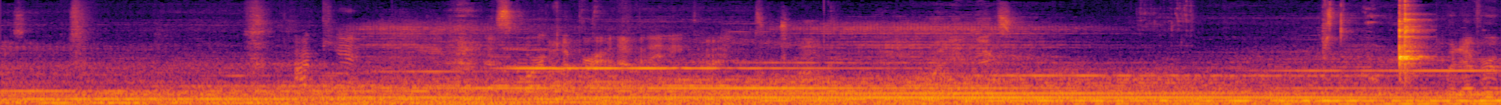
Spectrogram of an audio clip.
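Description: Slow ambient music with long held tones, then near the end a single sharp clink of drinking glasses touching in a toast.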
